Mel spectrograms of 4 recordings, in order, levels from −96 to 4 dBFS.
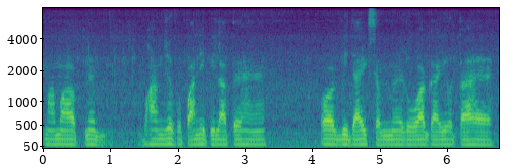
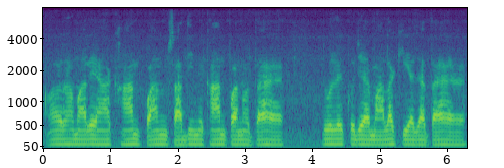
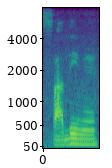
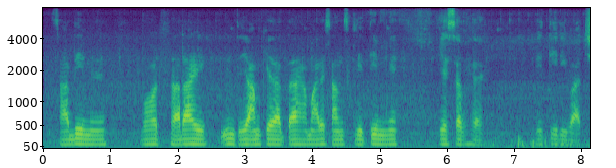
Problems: constant background noise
